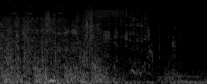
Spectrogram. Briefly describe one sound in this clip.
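A pickaxe strikes rock with sharp knocks.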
